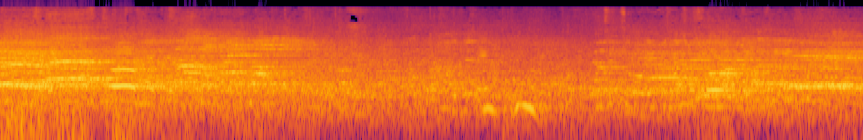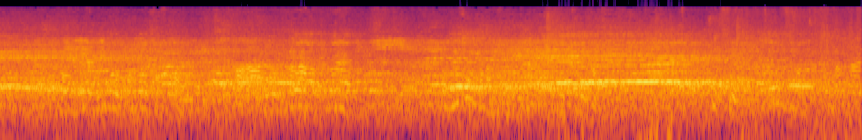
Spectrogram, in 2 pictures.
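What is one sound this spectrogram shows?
A crowd of people shouts and calls out in a large echoing hall.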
